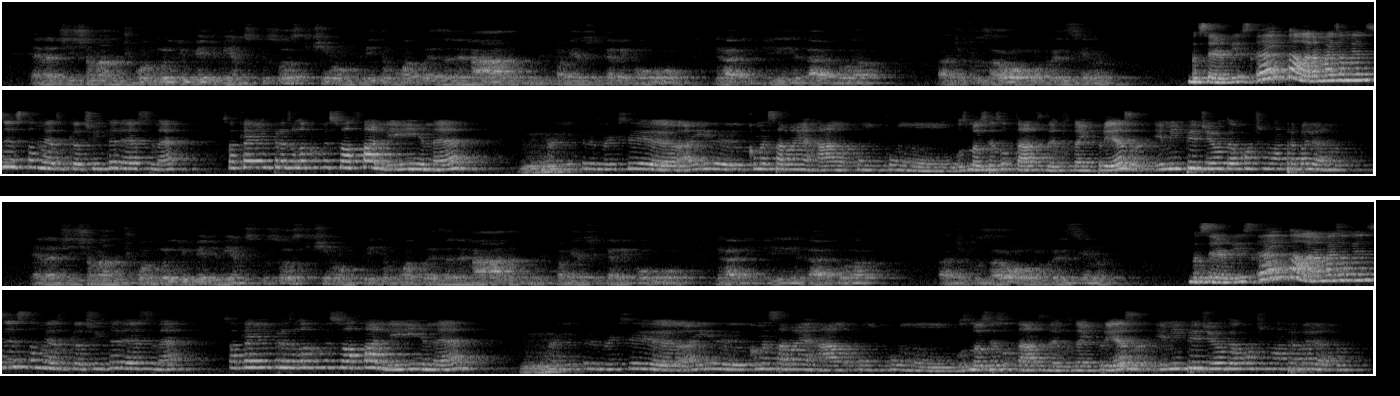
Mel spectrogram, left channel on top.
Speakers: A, on the left; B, on the left.
A: Era de, chamado de controle de impedimentos. Pessoas que tinham feito alguma coisa errada com equipamentos de telecom, de rádio, de rádio, radiodifusão, alguma coisa assim, né?
B: Do serviço. É, então, era mais ou menos isso mesmo, que eu tinha interesse, né? Só que aí a empresa ela começou a falir, né?
A: Uhum.
B: Aí, infelizmente, aí começaram a errar com, com os meus resultados dentro da empresa e me impediu de eu continuar trabalhando.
